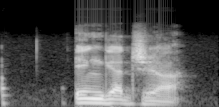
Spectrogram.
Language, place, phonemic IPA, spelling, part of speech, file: Occitan, Béarn, /eŋɡaˈd͡ʒa/, engatjar, verb, LL-Q14185 (oci)-engatjar.wav
- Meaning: 1. to engage 2. to pledge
